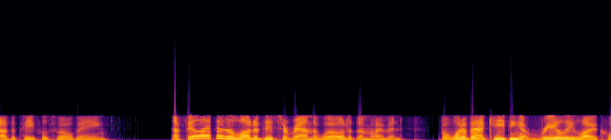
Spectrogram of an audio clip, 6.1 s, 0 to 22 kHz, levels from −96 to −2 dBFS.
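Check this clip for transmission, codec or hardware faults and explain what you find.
Three brief dropouts are concealed by packet loss with the last packet repeated, at 2.08 to 2.10 s, 3.72 to 3.76 s and 5.50 to 5.54 s. Each gap, 20 or 40 ms long, which fits one or two 20 ms packets, is filled by replaying the previous packet. The single repeat gives a small blip, and the two-packet runs a short robotic stutter. The G.711 telephone coding keeps everything below 4 kHz.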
